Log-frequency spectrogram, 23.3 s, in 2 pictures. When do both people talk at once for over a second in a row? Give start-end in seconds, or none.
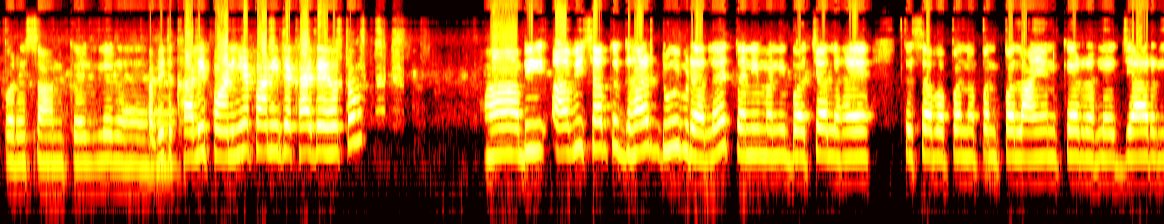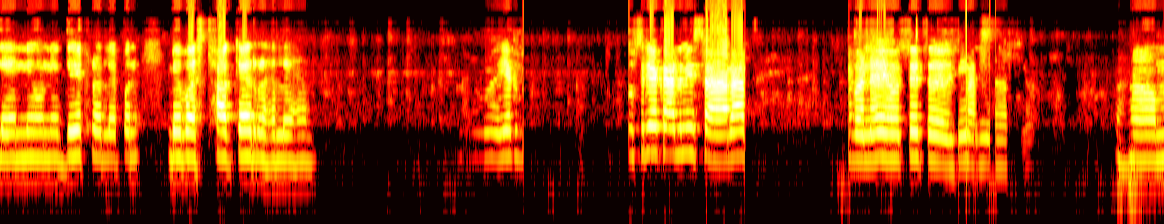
none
